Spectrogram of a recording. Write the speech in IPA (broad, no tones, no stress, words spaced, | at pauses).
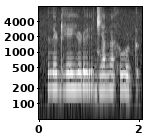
ðeɖʱe jɨɽɨrd͡ʑãnɐ̃ huʈ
